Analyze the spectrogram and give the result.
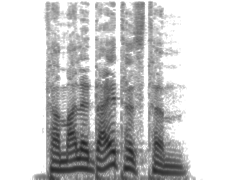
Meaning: strong dative masculine/neuter singular superlative degree of vermaledeit
- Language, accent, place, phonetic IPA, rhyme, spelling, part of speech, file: German, Germany, Berlin, [fɛɐ̯maləˈdaɪ̯təstəm], -aɪ̯təstəm, vermaledeitestem, adjective, De-vermaledeitestem.ogg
